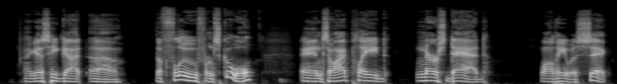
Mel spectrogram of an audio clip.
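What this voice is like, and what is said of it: Sick-sounding voice. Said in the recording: “apologize for my voice. ... I think he gave it to me. So I'm fighting it off, hence why my voice sounds the way it does.”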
